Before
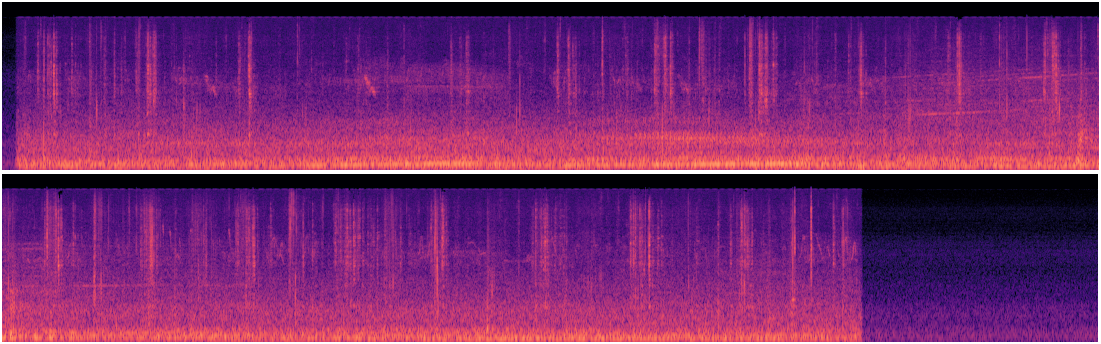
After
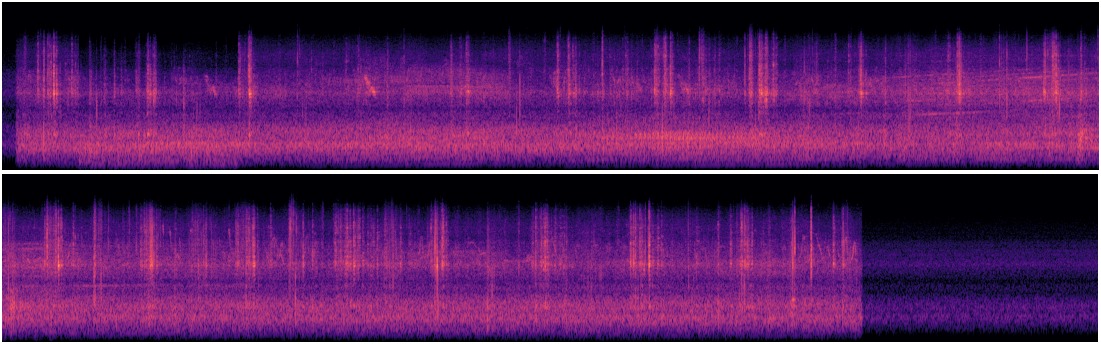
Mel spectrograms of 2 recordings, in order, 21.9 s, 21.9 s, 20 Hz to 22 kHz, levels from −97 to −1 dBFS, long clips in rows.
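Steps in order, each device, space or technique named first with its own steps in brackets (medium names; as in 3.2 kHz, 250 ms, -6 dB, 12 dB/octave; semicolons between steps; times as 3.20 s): 0.76–2.36 s: RIAA curve playback; phone speaker on a table (cabinet simulation 470–7100 Hz, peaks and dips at 630 Hz -6 dB, 1.3 kHz -8 dB, 1.8 kHz -10 dB, 2.8 kHz +8 dB, 5.5 kHz -5 dB)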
